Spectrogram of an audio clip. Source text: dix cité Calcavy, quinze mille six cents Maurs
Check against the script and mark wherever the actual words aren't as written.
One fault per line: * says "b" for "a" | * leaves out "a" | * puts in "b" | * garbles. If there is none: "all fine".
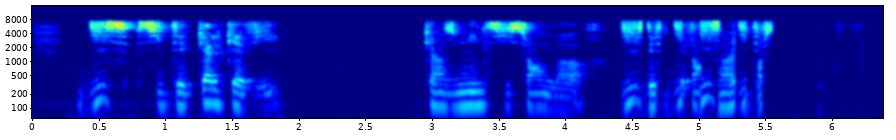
* garbles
